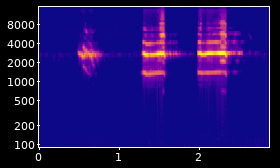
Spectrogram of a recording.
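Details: Bald eagle calling at night on 3 February 2024 at 21:56, three high, squeaky, slightly rising notes within three seconds, the last two longer and clearer, over a steady low mechanical hum.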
